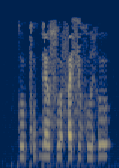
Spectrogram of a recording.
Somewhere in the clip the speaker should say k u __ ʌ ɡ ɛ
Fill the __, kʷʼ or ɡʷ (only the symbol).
kʷʼ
